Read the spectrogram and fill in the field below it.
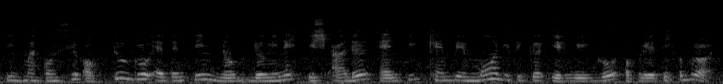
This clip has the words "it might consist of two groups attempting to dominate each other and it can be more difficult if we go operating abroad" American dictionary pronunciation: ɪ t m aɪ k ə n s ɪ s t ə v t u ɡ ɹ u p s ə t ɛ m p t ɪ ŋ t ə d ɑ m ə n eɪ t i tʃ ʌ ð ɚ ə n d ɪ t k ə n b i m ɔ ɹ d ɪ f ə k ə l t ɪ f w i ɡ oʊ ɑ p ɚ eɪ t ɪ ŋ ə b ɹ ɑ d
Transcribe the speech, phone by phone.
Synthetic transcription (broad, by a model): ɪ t m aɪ k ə n s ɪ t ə f t u ɡ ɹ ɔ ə t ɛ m t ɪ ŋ d ɑ m ə n eɪ t i tʃ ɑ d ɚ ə n ɪ t k ə n b i m ɔ d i f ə k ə l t ɪ f w i ɡ oʊ ɑ p ɚ eɪ t ɪ ŋ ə b ɹ ɑ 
